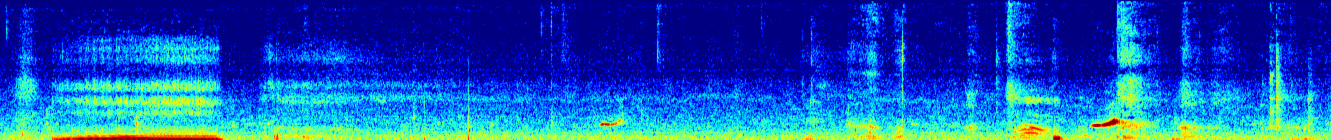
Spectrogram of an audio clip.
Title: My dog snoring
